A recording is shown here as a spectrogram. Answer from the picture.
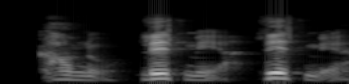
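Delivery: ordinary talk, nothing marked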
